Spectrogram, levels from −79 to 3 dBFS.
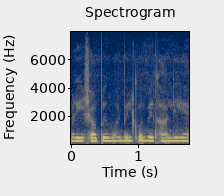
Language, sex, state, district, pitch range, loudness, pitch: Hindi, female, Bihar, Vaishali, 235-255 Hz, -15 LUFS, 245 Hz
